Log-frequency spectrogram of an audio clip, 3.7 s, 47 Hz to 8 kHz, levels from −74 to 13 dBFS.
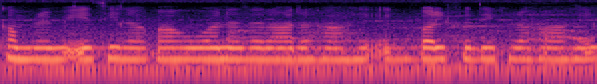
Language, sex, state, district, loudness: Hindi, male, Madhya Pradesh, Dhar, -14 LUFS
